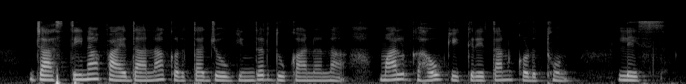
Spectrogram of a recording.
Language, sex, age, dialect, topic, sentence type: Marathi, female, 31-35, Northern Konkan, banking, statement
